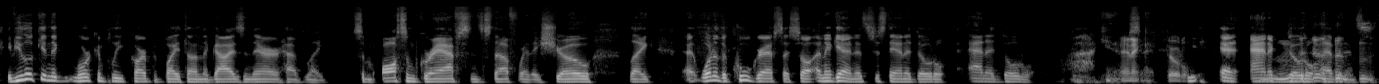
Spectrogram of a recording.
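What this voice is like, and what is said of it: Philadelphia accent. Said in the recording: “That damn Philly accent.”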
